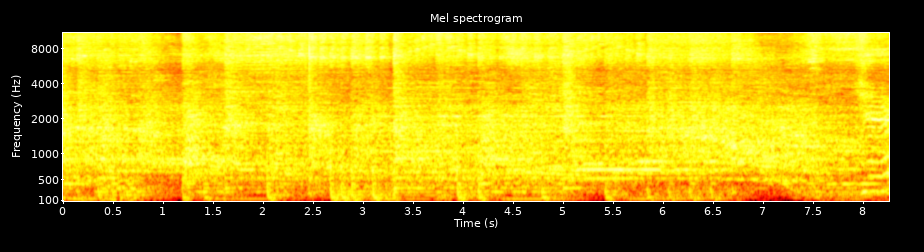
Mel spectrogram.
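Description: Music with a steady beat, a dance track without singing in this stretch.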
